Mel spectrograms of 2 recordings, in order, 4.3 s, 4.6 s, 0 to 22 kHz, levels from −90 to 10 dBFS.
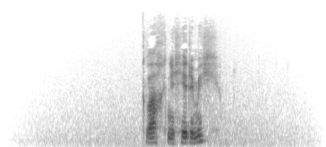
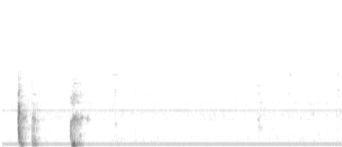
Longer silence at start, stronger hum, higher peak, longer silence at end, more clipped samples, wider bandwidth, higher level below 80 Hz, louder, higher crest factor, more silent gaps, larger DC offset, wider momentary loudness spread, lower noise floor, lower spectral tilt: first, 1.9 s vs 0.25 s; neither; first, -4 dBFS vs -28 dBFS; second, 1.45 s vs 3.45 s; neither; first, 13.5 kHz vs 6.2 kHz; second, -70 dBFS vs -62 dBFS; first, -24 LUFS vs -50 LUFS; about the same, 26 dB vs 28 dB; neither; neither; about the same, 14 LU vs 12 LU; about the same, -73 dBFS vs -74 dBFS; second, -5 dB/octave vs -7.5 dB/octave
